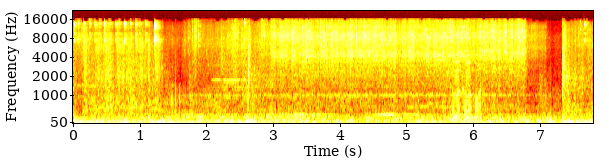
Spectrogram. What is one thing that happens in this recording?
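A powered tool crackles and hisses against metal.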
